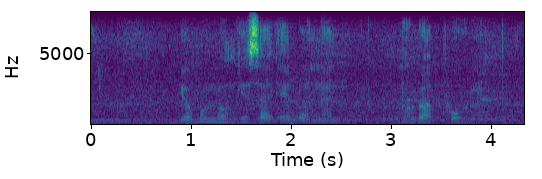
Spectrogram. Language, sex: Xhosa, female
